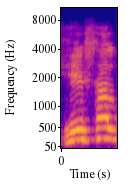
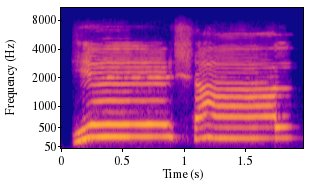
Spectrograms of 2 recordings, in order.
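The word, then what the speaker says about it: হ্যেষাং: সুতরাং এটা উচ্চারণটা হবে, আমরা কিন্তু হেসাল বলবো না, তাহলে হয়ের সাথে একার উচ্চারণ হয়ে যাবে। আমরা বলবো হিয়ে, হিয়ে শাল, হিয়ে শাল। আর লয়ের আমরা একটু লটা উচ্চারণ করার সময় নাকের সাহায্য নেব, এটা হচ্ছে সানুনাসিক ল, হিয়ে শাল। তাহলে আমি আবার বলছি, হয়ের হকে আমরা এ যে কারটা আছে হয়ের সাথে দিব না, দিব হয়ের সাথে যে অন্তস্থ ইয়টা আছে তার সাথে। সেই ক্ষেত্রে উচ্চারণটা হবে কি? হিয়ে, হয়ে না বলে হিয়ে।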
